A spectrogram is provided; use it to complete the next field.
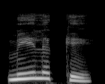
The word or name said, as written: ಮೇಲಕ್ಕೆ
